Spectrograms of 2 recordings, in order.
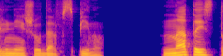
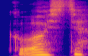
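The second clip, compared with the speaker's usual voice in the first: soft, strained high moan; groaned call; 4 semitones higher, 7 dB quieter than usual. A narrator's reading. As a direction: moan the name softly, pitched up. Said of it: "простонал он тут же".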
